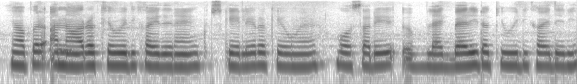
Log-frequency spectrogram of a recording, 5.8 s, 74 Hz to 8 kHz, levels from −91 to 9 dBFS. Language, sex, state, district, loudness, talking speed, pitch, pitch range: Hindi, female, Bihar, Madhepura, -29 LUFS, 250 wpm, 210 Hz, 200-210 Hz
